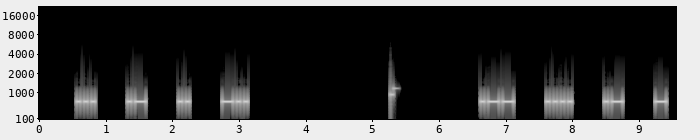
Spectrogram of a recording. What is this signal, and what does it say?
Morse code, heard as a keyed tone, about 22 wpm, spaced as for 13 wpm, 700 Hz. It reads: SAID WHAT
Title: 3x Character Spacing - Top 100 Words - 22wpm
